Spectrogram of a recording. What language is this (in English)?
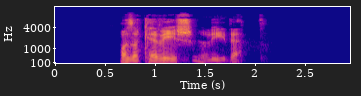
Hungarian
